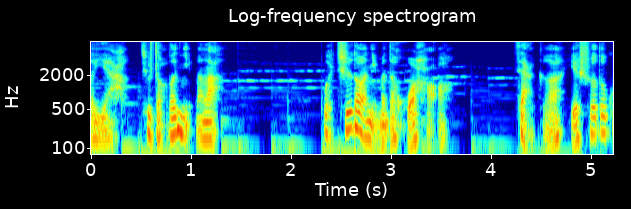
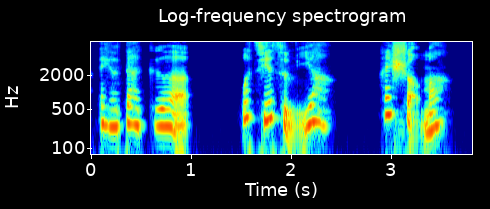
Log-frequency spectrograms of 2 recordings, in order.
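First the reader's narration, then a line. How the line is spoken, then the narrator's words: Lewd laughing. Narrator (Chinese): 我浪笑着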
